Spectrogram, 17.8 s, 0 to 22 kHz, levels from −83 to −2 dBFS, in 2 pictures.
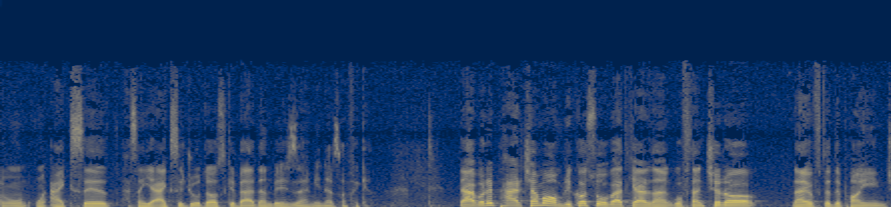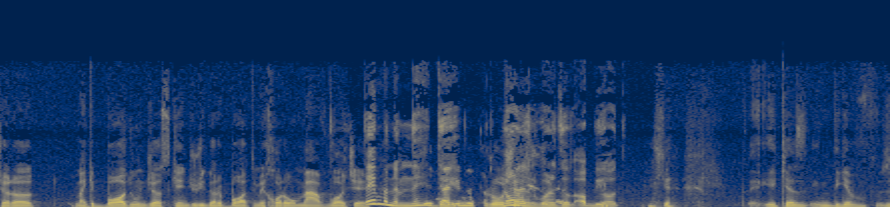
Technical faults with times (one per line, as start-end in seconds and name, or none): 13.01-13.77 speech suppressed in double talk
13.49-13.64 echo leak
14.16-15.39 speech suppressed in double talk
